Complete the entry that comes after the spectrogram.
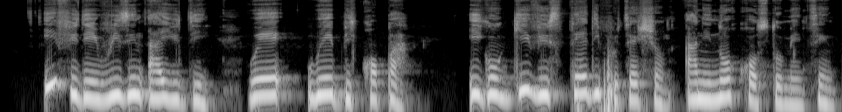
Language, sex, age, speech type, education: Nigerian Pidgin, female, 15-29, spontaneous, tertiary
